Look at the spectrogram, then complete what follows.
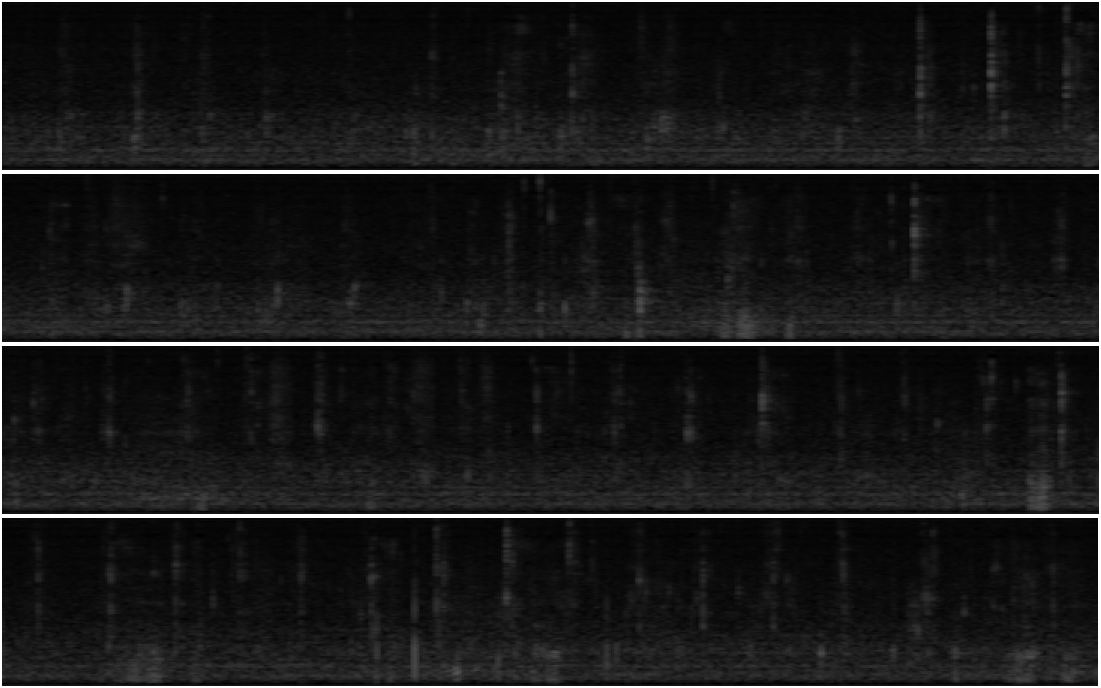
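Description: Boston terrier licking another dog's mouth and face close up: faint, irregular clicking and smacking of the tongue, with no steady rhythm.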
